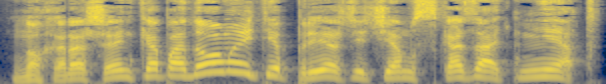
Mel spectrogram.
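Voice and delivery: very high feminine ultimatum; demanding countess. A narrator's reading. Countess warning the police chief, high and demanding. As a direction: press him hard in a lady's high voice.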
